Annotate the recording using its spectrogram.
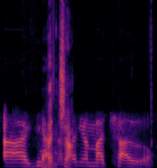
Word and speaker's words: Natalia Machado: Natalia Machado.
